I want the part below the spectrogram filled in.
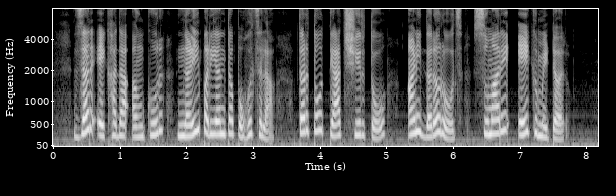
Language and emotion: Marathi, neutral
